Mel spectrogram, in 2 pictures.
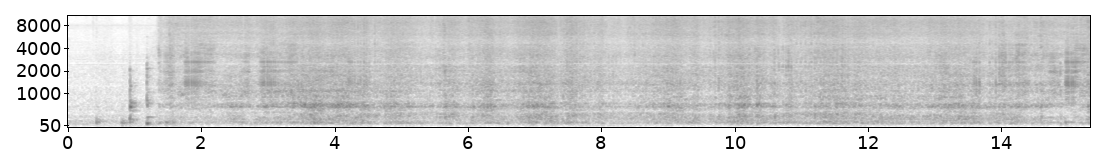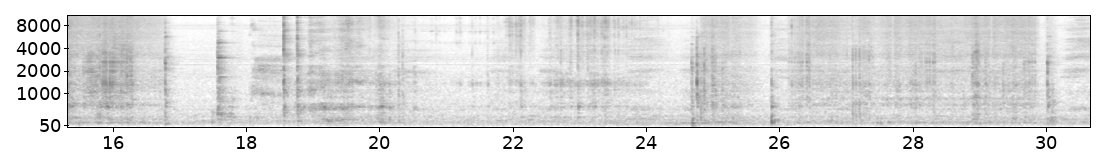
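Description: Wooden hand-cranked drum carder being turned, its wire-toothed drums combing fleece through as a steady scratchy noise for about fifteen seconds. The noise then stops, and scattered clicks and lighter scraping follow as the drums and carding cloth are handled.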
